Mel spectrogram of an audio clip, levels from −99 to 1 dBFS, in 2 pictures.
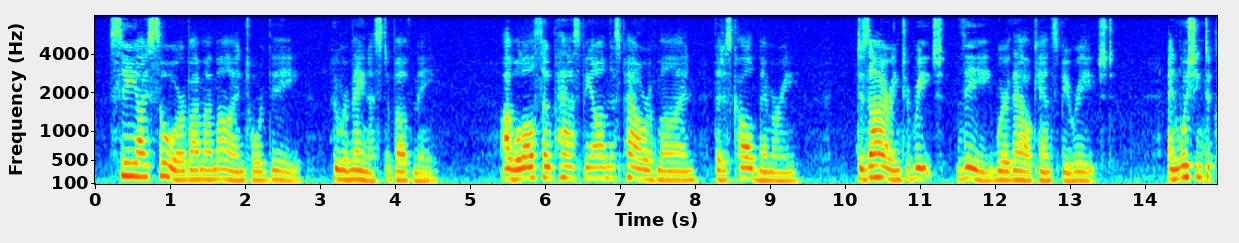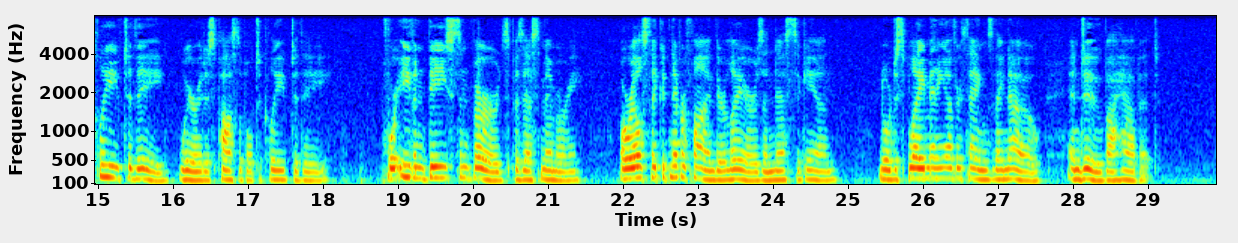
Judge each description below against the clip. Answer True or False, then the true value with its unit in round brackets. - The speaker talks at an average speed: True (155 wpm)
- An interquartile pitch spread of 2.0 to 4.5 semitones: True (3.2 semitones)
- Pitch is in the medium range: True (165 Hz)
